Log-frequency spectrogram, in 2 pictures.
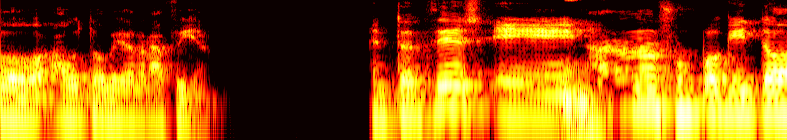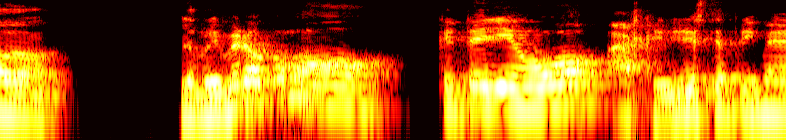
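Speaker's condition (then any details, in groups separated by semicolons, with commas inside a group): No condition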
